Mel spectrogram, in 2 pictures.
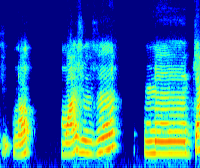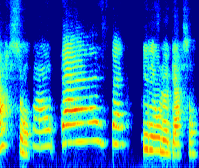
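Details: Child with clear comprehension difficulties who tends to repeat sentence endings, repeating the speech therapist's words during a card-naming task while still engaging; echolalia.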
